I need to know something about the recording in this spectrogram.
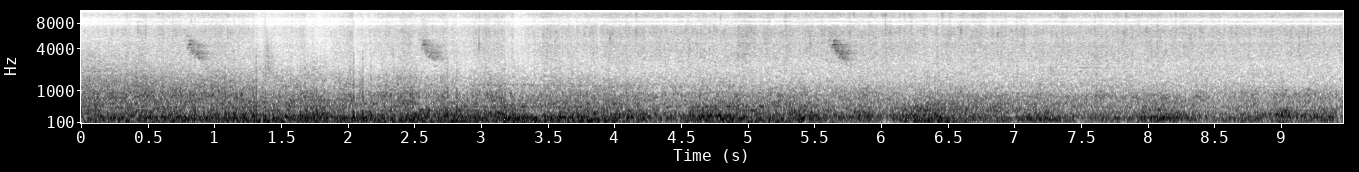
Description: Heavy rainfall and thunder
